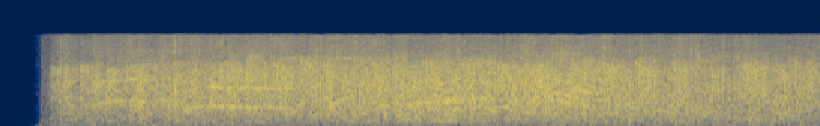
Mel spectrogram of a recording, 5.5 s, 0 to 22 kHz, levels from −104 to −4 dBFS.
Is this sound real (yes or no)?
yes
